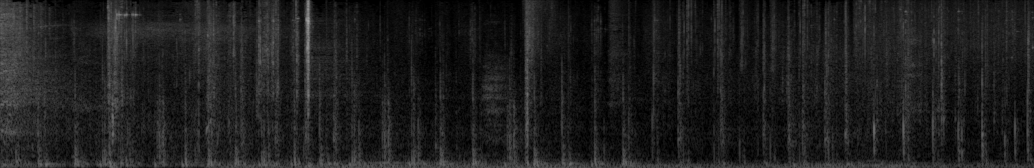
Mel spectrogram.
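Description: Footsteps thud quickly on creaking wooden boards.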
